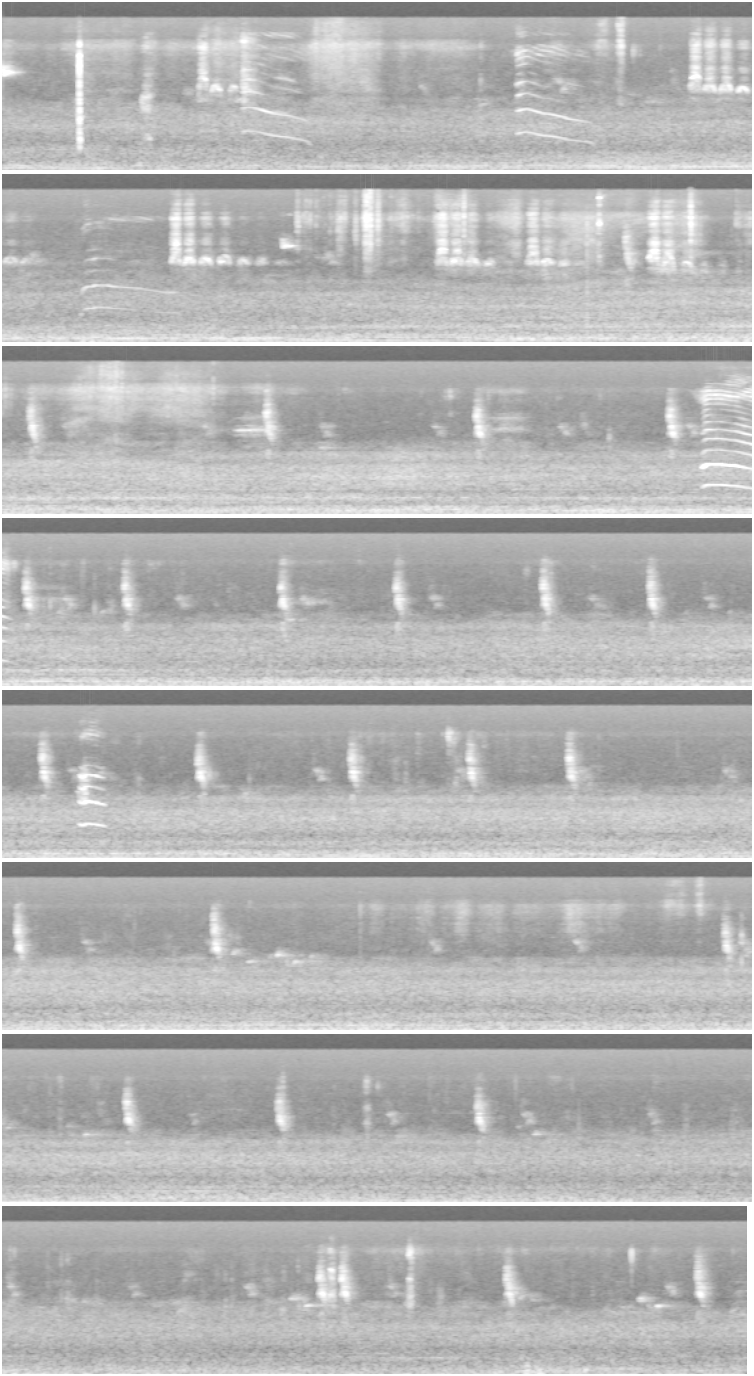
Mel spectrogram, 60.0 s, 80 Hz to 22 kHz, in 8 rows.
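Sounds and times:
kitten meowing: 1.4 - 3.5, 5.1 - 6.2, 8.3 - 9.7, 21.9 - 22.8, 30.8 - 31.1.

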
